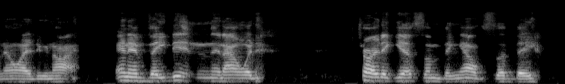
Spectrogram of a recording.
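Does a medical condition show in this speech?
Yes: cerebral palsy; age 33, uses adaptive voice dictation apps on phone and computer for typing.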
